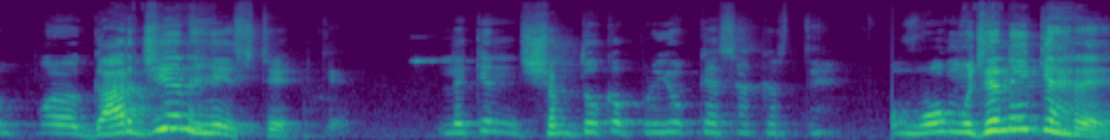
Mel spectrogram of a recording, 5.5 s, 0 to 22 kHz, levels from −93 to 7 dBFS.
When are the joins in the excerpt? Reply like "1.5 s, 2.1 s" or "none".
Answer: 4.5 s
